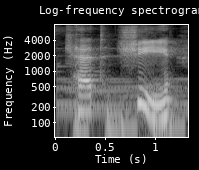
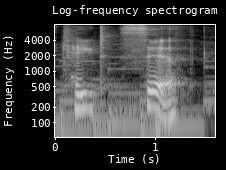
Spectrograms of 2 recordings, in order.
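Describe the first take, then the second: First: The name ends with a 'shee' sound. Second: The name ends with a 'sith' sound. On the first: The speaker calls it right. "its true pronunciation is Ket-Shi" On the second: The speaker calls it wrong. "often confused as Kate Sith due to how it's spelled"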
